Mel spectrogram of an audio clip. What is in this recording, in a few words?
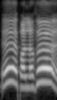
"OI NUTTER", Greek; Worms Armageddon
